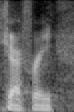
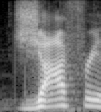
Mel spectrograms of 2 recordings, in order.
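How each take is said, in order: First: The first vowel sounds like 'jet'. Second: The first vowel sounds like 'jaw'. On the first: This is the name's proper pronunciation. The speaker calls it right. "I'm fully aware it's pronounced Jeffrey" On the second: The speaker mispronounces the name out of dislike. The speaker calls it wrong. "I'm not pronouncing it correctly"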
